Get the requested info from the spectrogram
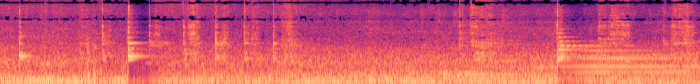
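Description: A metal spatula or ladle clinking and scraping against a cooking pan at a street-food stall, with repeated sharp clinks. About five and a half seconds in comes one louder ringing clang that hangs for about a second. A steady low hum of street background runs underneath.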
